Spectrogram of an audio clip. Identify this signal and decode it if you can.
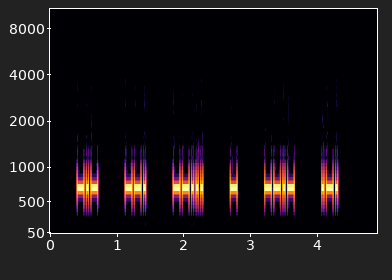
Morse code, heard as a keyed tone, about 34 wpm, spaced as for 16 wpm, 700 Hz. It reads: KG7TQR
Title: USA Call Signs - 6 Characters - 4x Character Spacing - 35wpm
